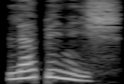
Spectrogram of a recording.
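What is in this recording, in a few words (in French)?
"la péniche", French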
